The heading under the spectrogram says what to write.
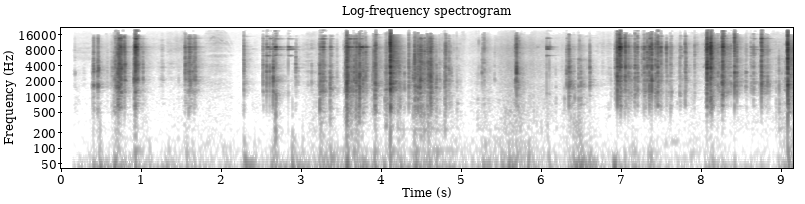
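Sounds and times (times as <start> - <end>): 
sniper rifle handling foley movement: 2.5 - 9.1.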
